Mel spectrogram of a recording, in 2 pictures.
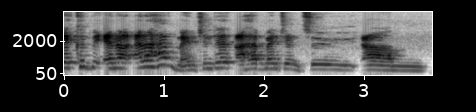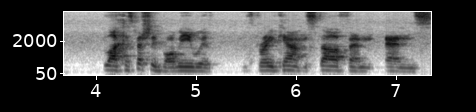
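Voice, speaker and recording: A man talks at a moderate pace in an Australian accent. His voice is high, with lively intonation. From Western Australia. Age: 30s. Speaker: professional wrestler. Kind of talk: casual interview chat. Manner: repetitive, filler-heavy.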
